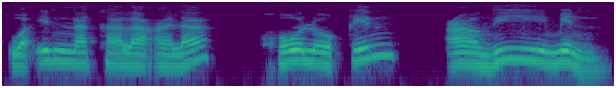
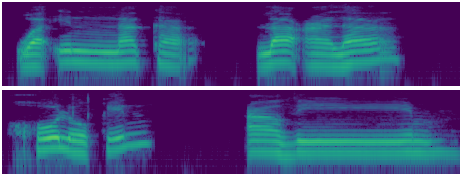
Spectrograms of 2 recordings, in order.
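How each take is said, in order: First: The last word ends with its full vowel ending. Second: The last word ends without its vowel ending.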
